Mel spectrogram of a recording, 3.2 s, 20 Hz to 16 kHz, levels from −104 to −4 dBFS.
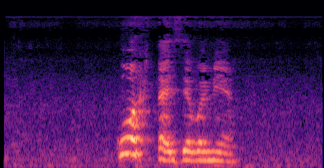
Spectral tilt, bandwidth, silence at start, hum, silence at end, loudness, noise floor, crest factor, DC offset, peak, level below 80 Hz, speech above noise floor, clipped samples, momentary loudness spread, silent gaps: -7.5 dB/octave; 11.5 kHz; 1.15 s; none; 0.9 s; -24 LUFS; -57 dBFS; 22 dB; under 0.1%; -6 dBFS; -58 dBFS; 34 dB; under 0.1%; 15 LU; none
